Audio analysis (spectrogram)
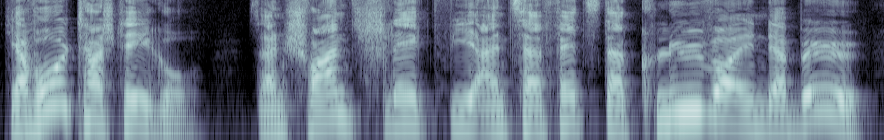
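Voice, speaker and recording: A man's voice: a little high, sing-song, slow pace, dry recording, clean studio sound, voice pushed up. Man acting a roaring, fanatical whaling captain. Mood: wild excitement. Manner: loud, declamatory, exclaiming. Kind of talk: dramatic audiobook character reading.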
